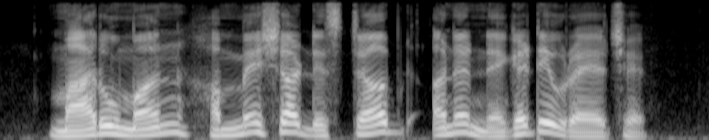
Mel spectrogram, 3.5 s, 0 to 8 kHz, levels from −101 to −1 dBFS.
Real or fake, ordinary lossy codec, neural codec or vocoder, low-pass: real; none; none; 7.2 kHz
